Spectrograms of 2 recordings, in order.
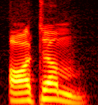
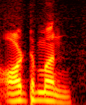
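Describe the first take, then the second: First: The word ends on the m sound. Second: The word ends with an n sound. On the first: The speaker calls it right. "इसे पढ़ेंगे ऑटम" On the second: The speaker calls it wrong. "इसे ऑटमन मत पढ़ना"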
